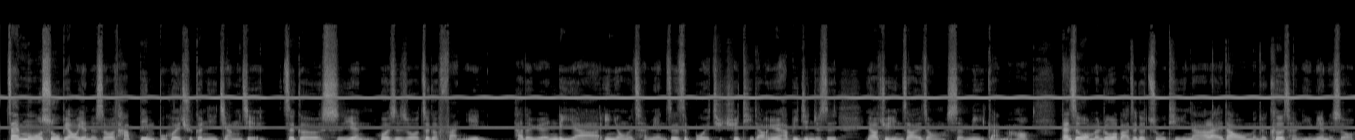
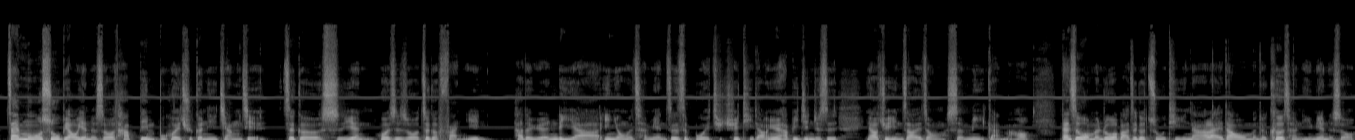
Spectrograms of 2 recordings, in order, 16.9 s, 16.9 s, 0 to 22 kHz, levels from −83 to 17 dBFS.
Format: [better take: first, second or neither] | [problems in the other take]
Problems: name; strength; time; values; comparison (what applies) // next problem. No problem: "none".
second | high-pitched whine; loud; throughout; 7 kHz, 7 dB below the speech; faint in the second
